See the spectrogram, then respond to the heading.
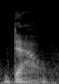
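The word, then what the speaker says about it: Dow: you spell that d-o-w i think we would pronounce that dao oh or very powerful people you know either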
